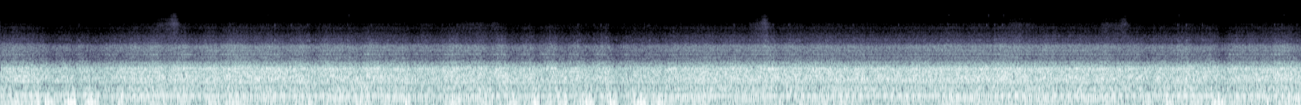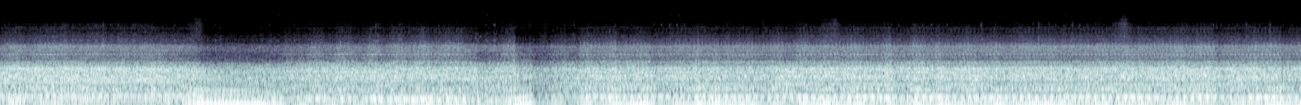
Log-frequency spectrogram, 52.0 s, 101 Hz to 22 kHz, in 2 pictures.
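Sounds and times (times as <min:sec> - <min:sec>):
tractor diesel engine under load: 0:00.0 - 0:52.0.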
